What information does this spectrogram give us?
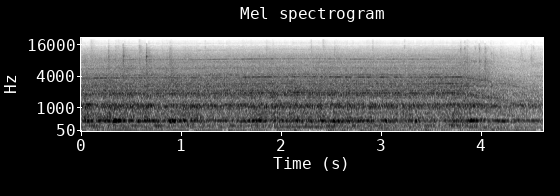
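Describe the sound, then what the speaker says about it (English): A steady electric mixer whirring as it blends room-temperature butter for chewy double chocolate cookies, holding a continuous, even motor drone throughout with no talking. "So I'm just blending that up, just kind of breaking it up."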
